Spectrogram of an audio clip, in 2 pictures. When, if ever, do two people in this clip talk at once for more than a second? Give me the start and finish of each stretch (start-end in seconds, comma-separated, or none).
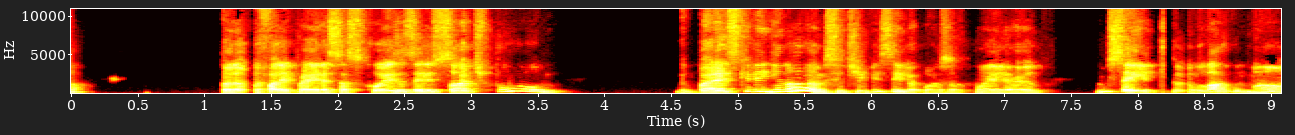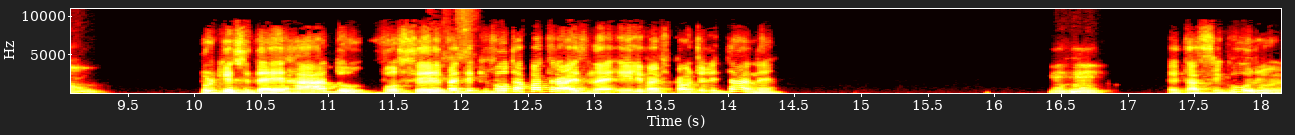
none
